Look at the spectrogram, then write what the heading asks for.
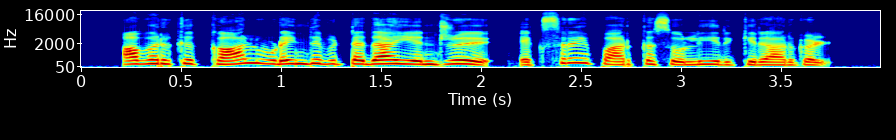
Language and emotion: Tamil, sad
